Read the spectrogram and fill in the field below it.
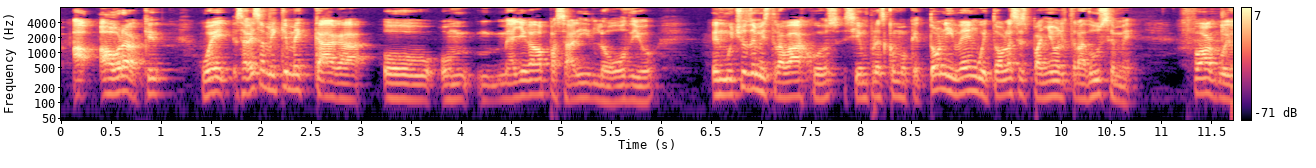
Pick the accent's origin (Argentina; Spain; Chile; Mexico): Mexico; moved away as an adult; now in United States; soy mexicano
